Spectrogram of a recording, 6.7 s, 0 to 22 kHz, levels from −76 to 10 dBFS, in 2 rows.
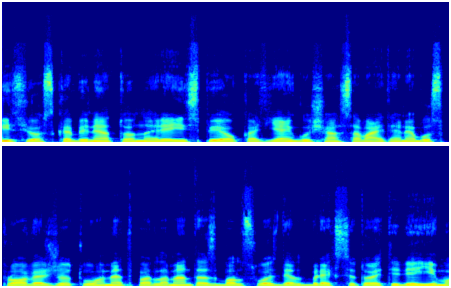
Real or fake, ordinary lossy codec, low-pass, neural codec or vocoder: real; Opus, 24 kbps; 19.8 kHz; none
